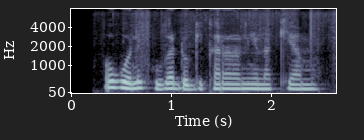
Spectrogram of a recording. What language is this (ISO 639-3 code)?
kik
